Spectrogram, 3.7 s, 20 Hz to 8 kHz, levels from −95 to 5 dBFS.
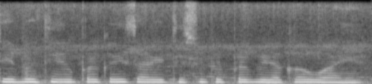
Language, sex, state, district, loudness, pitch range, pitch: Hindi, female, Arunachal Pradesh, Papum Pare, -12 LUFS, 230-245 Hz, 240 Hz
